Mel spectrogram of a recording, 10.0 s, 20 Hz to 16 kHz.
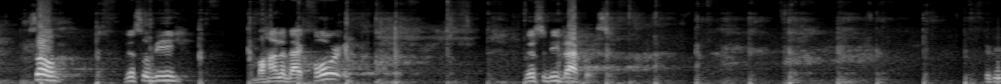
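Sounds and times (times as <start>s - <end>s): basketball bouncing on court floor: 0.0s - 10.0s.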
